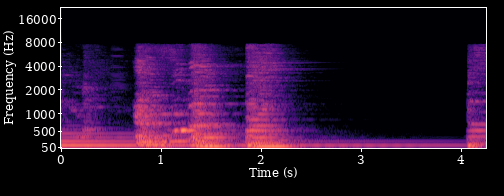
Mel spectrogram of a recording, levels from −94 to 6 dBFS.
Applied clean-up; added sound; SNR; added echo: none; Bass guitar; 7 dB; reverberation time 0.6 s.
